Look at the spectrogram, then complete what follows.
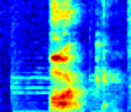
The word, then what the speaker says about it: porque: it's easier to follow: Porque Me gustan los gatos porque tienen mucha personalidad. Here there's a slight emphasis at the beginning, and you do say it fluidly, as it is one word: porque.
